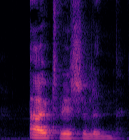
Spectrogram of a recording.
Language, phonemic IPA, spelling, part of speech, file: Dutch, /ˈœytwɪsələ(n)/, uitwisselen, verb, Nl-uitwisselen.ogg
- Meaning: to exchange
